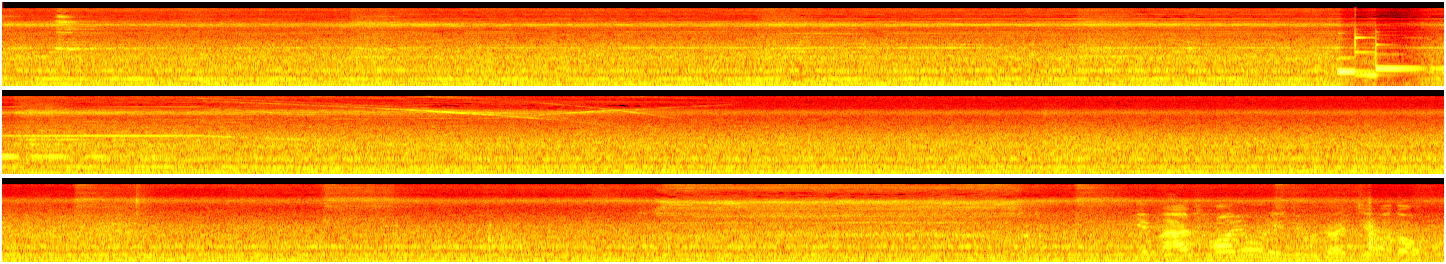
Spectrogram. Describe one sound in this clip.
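A machine hums steadily with a high whine.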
